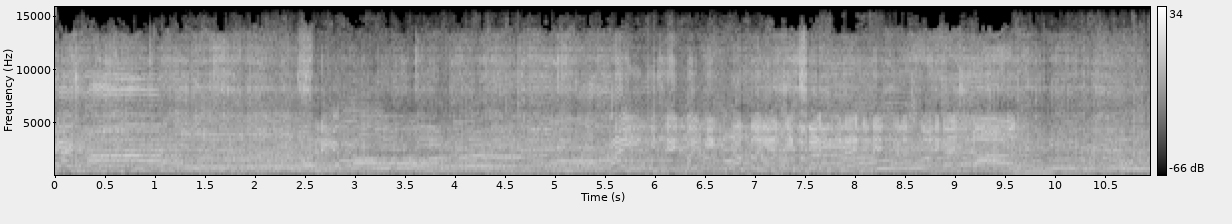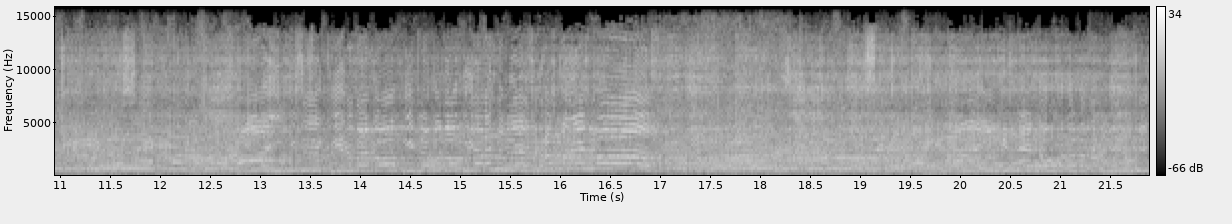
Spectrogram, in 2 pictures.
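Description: Young women speak excitedly into microphones, heard through loudspeakers in an echoing hall.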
